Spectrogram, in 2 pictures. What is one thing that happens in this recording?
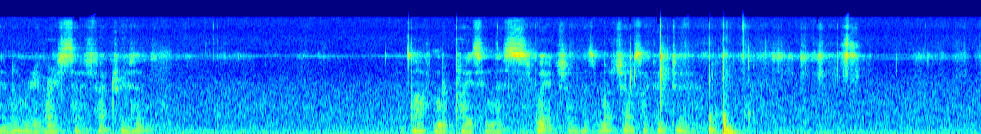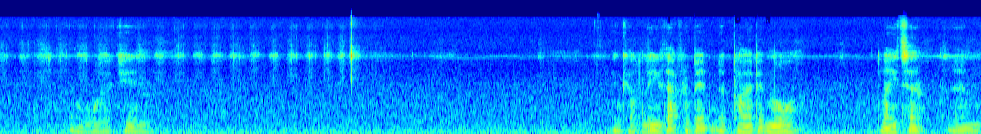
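Small plastic parts click and tap as they are handled close by.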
